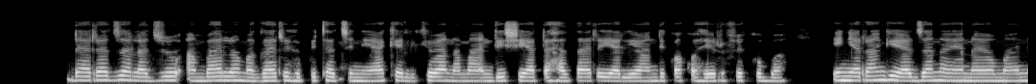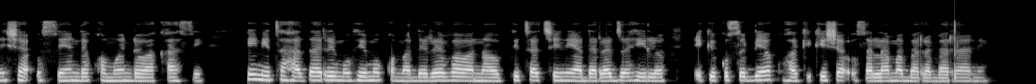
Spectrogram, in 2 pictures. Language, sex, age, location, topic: Swahili, female, 25-35, Nairobi, government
